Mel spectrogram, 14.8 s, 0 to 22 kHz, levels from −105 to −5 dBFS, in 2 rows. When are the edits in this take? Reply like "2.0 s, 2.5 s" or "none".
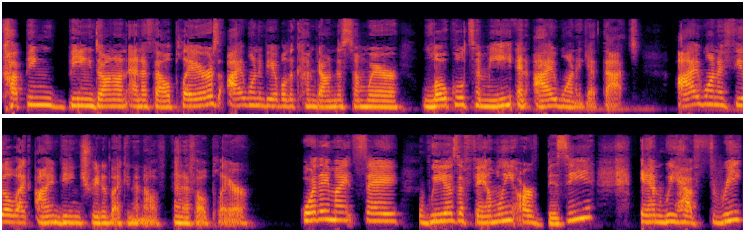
11.6 s, 12.7 s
